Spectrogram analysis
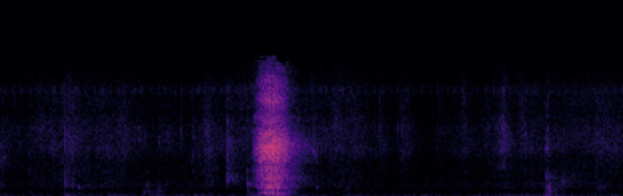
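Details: A person's big, wet sneeze while a friend helps hold it back: a single sharp, wet sneeze bursts out in a quiet room.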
